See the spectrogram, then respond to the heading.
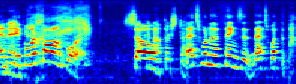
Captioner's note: makes sucking sound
